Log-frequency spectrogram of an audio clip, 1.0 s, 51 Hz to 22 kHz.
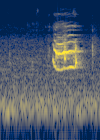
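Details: Vocal tic from Tourette syndrome in an 18-year-old male: a sudden cat-like vocal noise; tics waxing (worse) over the past week, sometimes set off by camera recording.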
